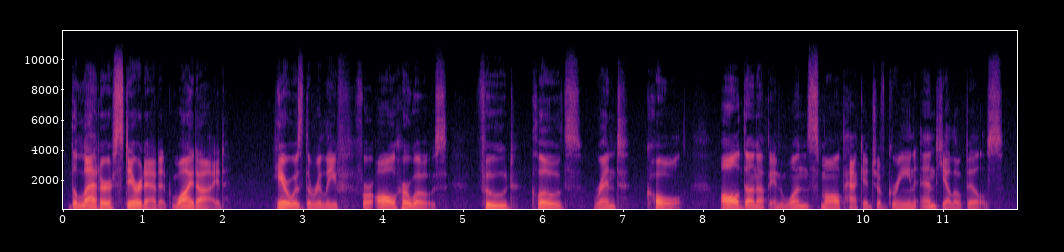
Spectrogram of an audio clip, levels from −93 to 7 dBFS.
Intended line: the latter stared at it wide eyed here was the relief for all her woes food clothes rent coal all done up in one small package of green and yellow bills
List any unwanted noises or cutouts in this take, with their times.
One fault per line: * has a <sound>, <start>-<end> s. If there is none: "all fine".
all fine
